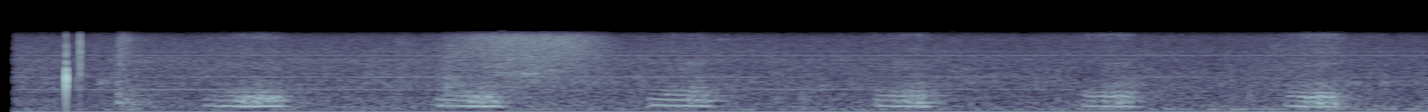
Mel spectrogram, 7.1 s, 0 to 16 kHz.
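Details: Loki, a puppy of 10 weeks, deep in sleep: soft snores repeat about every second, each a short low nasal rumble followed by a breathy exhale, with a click near the start and a faint steady hum.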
